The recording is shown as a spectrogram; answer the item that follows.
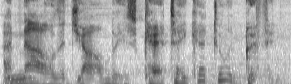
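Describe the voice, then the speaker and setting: An actor playing a cranky, wry old elf who keeps a herd, teasing and plain-spoken, in a video game. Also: male voice, mid-range voice, sing-song, moderate pace, music in the background, natural voice. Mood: amused, teasing. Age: older.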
